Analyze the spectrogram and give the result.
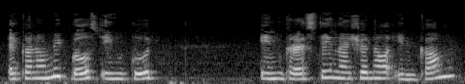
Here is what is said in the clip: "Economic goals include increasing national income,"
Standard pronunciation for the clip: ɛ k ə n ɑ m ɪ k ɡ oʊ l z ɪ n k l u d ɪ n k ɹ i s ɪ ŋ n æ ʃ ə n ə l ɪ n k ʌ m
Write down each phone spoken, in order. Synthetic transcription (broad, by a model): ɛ k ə n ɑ m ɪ k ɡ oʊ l s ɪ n k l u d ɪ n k ɹ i s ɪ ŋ n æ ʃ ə n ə l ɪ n k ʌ m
